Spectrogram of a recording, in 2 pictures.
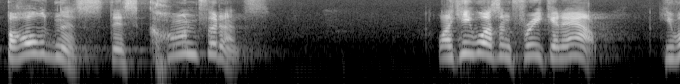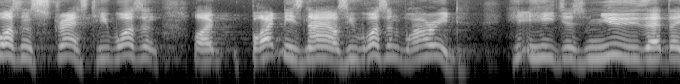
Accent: Queensland, Australia; I'm a Queenslander.

